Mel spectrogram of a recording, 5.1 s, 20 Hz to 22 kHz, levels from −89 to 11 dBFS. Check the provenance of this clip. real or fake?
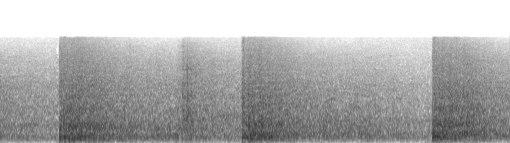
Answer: real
